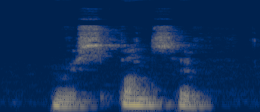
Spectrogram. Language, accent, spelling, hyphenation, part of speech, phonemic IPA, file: English, Southern England, responsive, res‧pon‧sive, adjective, /ɹɪˈspɒn.sɪv/, LL-Q1860 (eng)-responsive.wav
- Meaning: 1. Answering, replying or responding 2. Able to receive and respond to external stimuli 3. Using antiphons; antiphonal 4. Susceptible to the feelings of others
